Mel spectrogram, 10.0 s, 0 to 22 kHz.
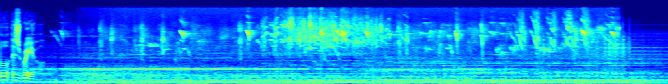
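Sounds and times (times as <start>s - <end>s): background music drone: 0.0s - 10.0s.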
